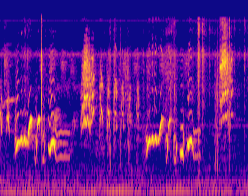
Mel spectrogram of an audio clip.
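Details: White-rumped shama mating sounds meant to get a male singing: a short whistled phrase of looping notes given twice, about two seconds apart, with brief scratchy high bursts between them over a low hum.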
